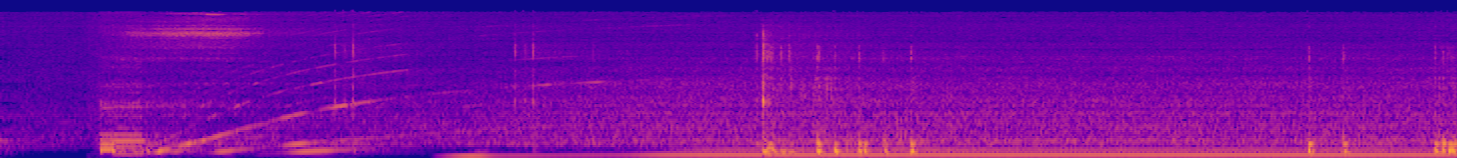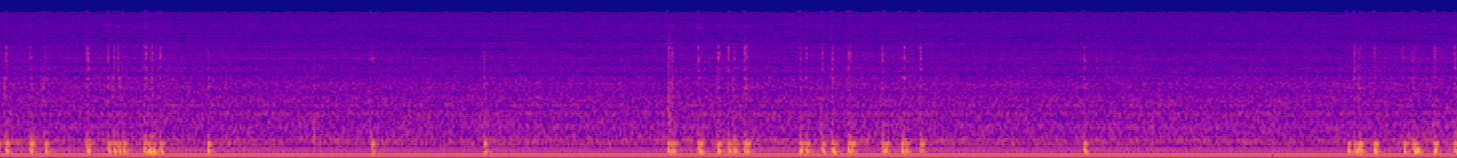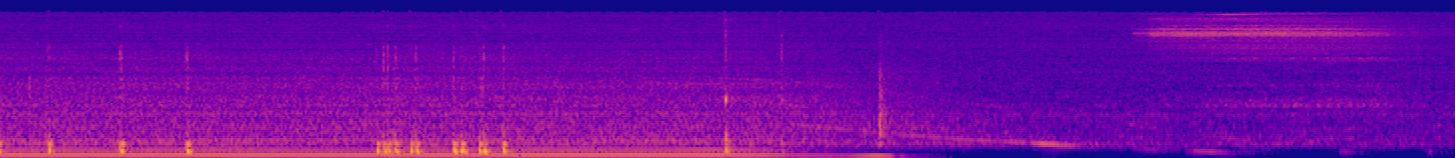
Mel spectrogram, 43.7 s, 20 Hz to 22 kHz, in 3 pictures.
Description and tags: Samsung T166 - 7200rpm - FDB
A Samsung hard drive manufactured in 2007 close up; spin up, writing, spin down.
This drive has 3 platters.
(hd501lj)
motor, disk, hdd, drive, rattle, hard, machine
